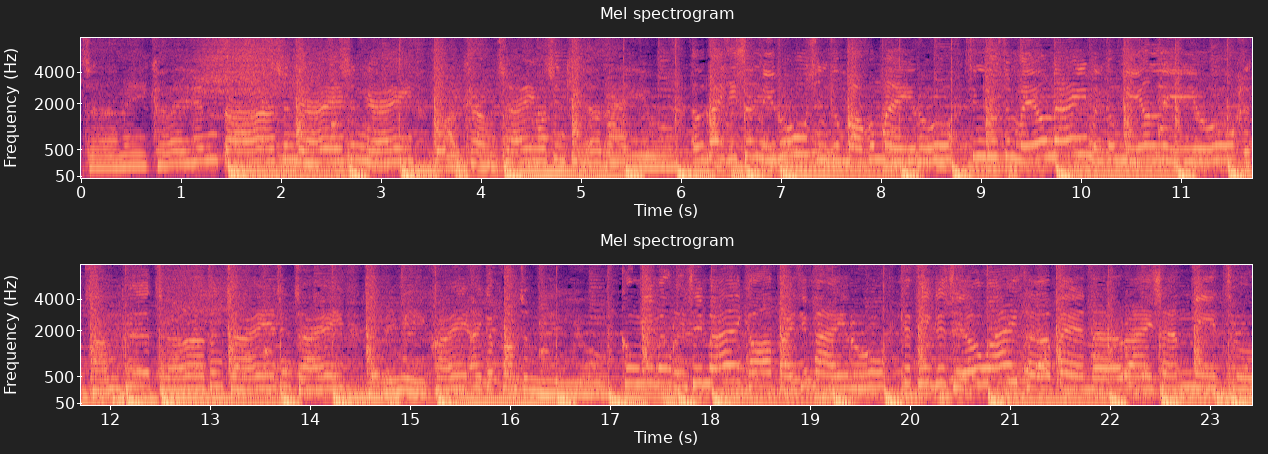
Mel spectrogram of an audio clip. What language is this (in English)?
Thai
